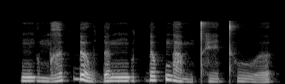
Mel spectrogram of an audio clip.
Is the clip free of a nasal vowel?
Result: yes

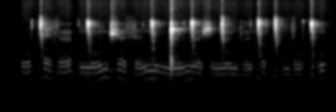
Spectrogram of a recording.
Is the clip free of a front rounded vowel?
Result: no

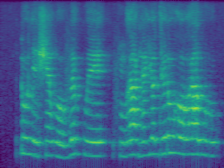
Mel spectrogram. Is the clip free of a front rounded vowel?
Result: yes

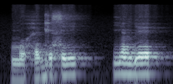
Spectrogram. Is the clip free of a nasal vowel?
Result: no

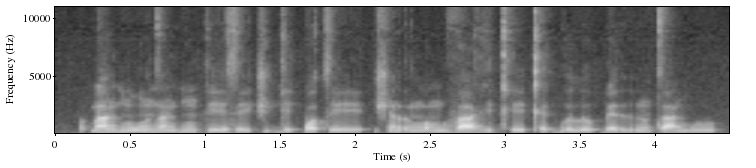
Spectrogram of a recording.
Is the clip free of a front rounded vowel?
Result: yes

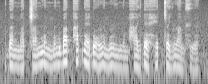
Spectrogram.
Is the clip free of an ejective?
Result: yes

